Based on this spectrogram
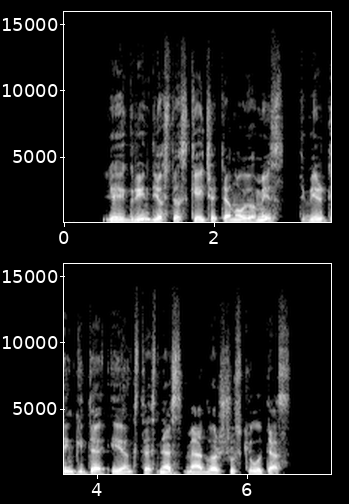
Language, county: Lithuanian, Klaipėda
